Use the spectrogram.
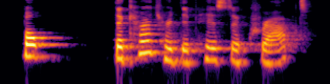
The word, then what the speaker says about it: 卜: Also, the pronunciation of book in Mandarin is bu, in Cantonese is book. Is similar to the sound of cracking of turtle shell.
